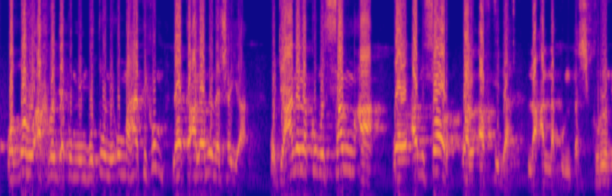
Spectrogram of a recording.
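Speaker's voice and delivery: measured, chanted Arabic recitation; Quran recitation. Acted.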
